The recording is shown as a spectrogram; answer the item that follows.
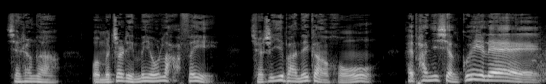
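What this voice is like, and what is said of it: Waiter speaking in a whisper. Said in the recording (Chinese): “服务员学着小声”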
